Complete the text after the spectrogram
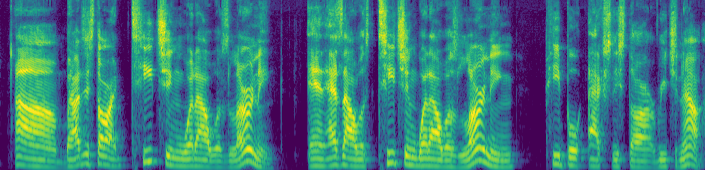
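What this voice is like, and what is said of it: Atlanta accent. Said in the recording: “got an Atlanta accent.”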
